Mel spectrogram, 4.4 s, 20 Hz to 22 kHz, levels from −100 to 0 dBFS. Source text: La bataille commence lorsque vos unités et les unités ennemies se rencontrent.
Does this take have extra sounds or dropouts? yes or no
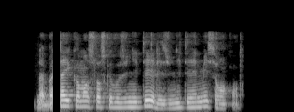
yes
